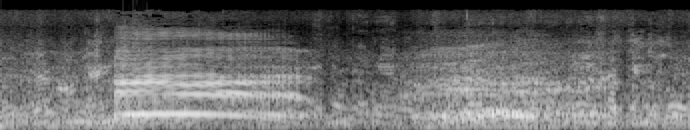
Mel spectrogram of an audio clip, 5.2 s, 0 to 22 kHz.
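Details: At a Manikganj cattle market in Bangladesh, 10 September 2025, Sahiwal bull and heifer calves are sold to farmers. Two long, harmonic moos are heard, the first loud and sustained, the second shorter and softer, over a background of people talking.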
